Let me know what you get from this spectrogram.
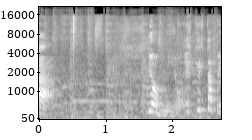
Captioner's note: takes a breath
